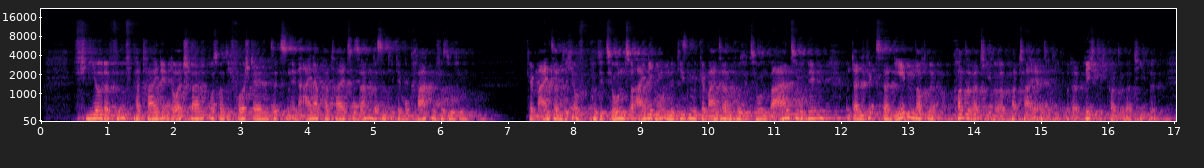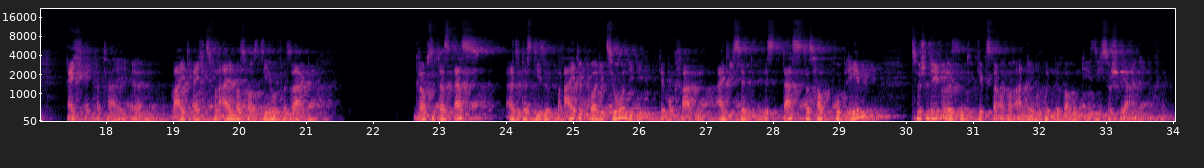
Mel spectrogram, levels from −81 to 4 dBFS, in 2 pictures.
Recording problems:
off-mic speech; far
room echo; noticeable; dies away in 1.2 s

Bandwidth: 14.5 kHz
